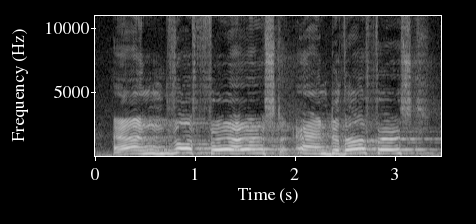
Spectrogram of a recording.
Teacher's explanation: and is one of those words like wood good could when you don't always have to pronounce the final d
